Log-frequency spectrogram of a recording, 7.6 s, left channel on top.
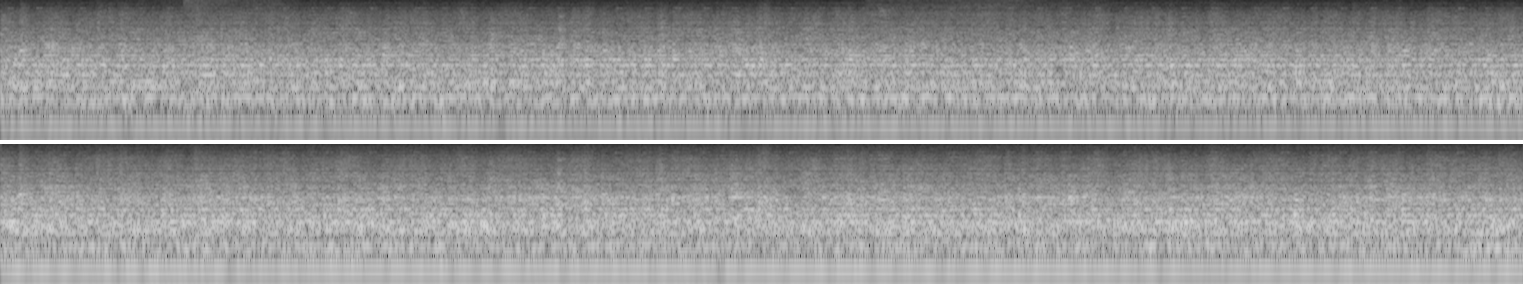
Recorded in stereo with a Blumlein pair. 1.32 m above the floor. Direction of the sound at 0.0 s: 40° right.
